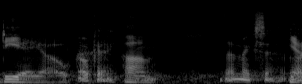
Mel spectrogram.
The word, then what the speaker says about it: Tao: But it's still pronounced Dao because the T is pronounced as a D.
